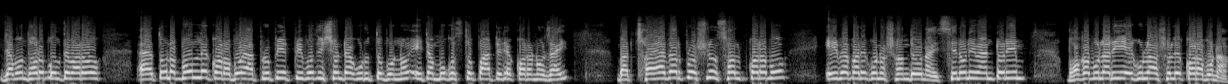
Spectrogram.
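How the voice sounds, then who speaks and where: High-pitched guy teaching grammar, keeps repeating the words, dry no-echo sound. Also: steady tone. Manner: repeats words slowly while explaining. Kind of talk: grammar lesson.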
